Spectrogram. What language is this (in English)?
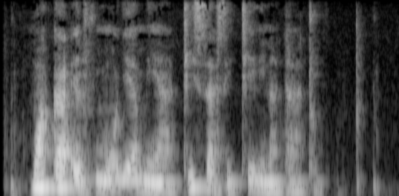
Swahili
